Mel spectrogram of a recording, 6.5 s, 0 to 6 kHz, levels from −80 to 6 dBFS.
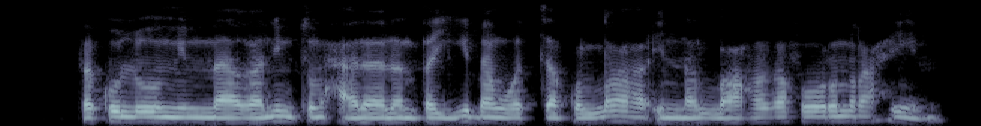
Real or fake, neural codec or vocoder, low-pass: fake; codec, 44.1 kHz, 7.8 kbps, DAC; 5.4 kHz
